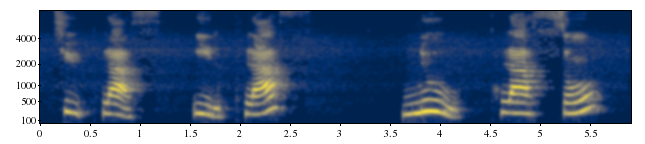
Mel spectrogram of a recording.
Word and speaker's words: plaçons: Je place, tu places, il place, nous plaçons. If you didn't have the CD, it would be nous plaquons.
